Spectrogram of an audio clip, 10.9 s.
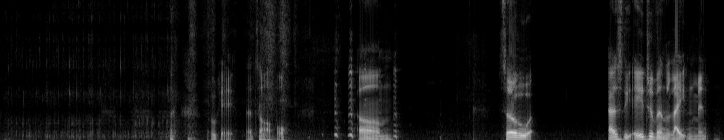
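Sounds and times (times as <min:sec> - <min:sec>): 
taking a sip of a drink: 0:00.0 - 0:03.1
speech: 0:02.6 - 0:04.3, 0:05.4 - 0:06.0, 0:07.6 - 0:08.0, 0:09.2 - 0:10.7.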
